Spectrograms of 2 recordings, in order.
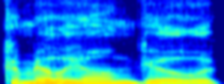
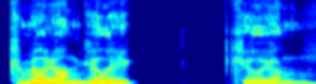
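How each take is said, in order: First: Very slow, drawn out "Chameleon Gilly"; a second, slower go at the viewer's name; slower second try. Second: Slow, careful try at "Chameleon Gilly"; carefully reading a viewer's name aloud; careful name attempt. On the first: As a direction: stretch "Chameleon Gilly" syllable by syllable. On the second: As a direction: sound out "Chameleon Gilly" slowly. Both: Shown as a demonstration. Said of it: "I'm gonna try to say your name again".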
